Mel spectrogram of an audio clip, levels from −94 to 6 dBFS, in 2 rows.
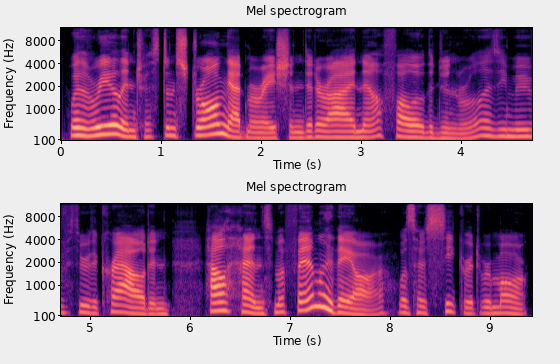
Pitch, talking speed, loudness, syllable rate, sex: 190 Hz, 190 wpm, -18 LUFS, 5.2 syllables/s, female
